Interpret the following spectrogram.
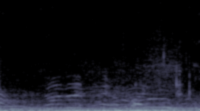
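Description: Lacrosse players' voices calling out on the field, faint and brief, over a steady low rumble of field ambience.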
